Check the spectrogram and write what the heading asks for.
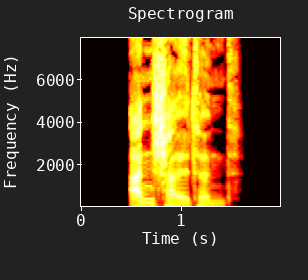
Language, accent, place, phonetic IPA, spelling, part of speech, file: German, Germany, Berlin, [ˈanˌʃaltn̩t], anschaltend, verb, De-anschaltend.ogg
- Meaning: present participle of anschalten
